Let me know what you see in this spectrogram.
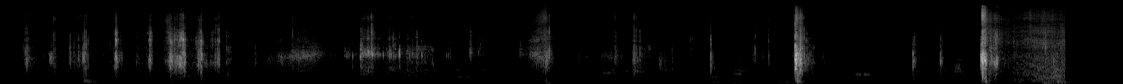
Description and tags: Lighting a Match 1 1
Cigar, Cigarette, Dinamyte, Fire, Heat, Light, Lighting, Match, Stick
